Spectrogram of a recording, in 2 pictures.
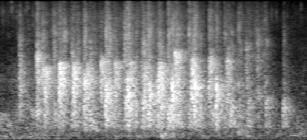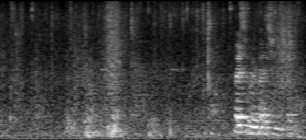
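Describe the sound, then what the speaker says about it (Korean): Applause from the audience at a Democratic Party supreme council meeting, loud and dense for about four seconds, then thinning into scattered claps, with a brief louder burst near the end. "국민의 박수 한번 해주시기 바랍니다"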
